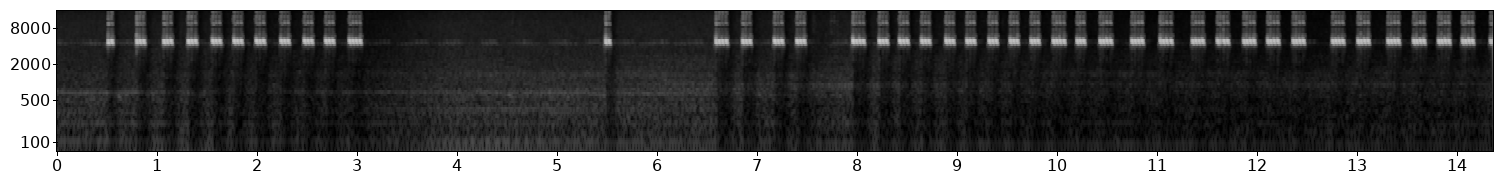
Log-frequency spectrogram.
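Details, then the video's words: Field cricket chirping loudly in a rapid series of short, high, shrill pulses, bursts grouped in runs with a few brief pauses; faint low background rumble in between. "пение сверчка"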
